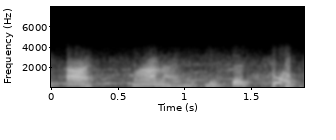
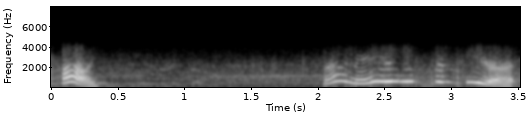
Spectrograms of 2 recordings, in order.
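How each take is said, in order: First: Said in the usual way. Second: Much higher, louder cartoon dinosaur voice; silly puppet voice. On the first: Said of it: "You just go, go on screen". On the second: Shown as a demonstration. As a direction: squeak it out as a goofy puppet. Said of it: "You don't want to do that".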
